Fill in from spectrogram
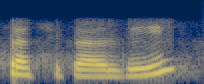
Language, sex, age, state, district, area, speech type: Punjabi, female, 30-45, Punjab, Amritsar, urban, conversation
